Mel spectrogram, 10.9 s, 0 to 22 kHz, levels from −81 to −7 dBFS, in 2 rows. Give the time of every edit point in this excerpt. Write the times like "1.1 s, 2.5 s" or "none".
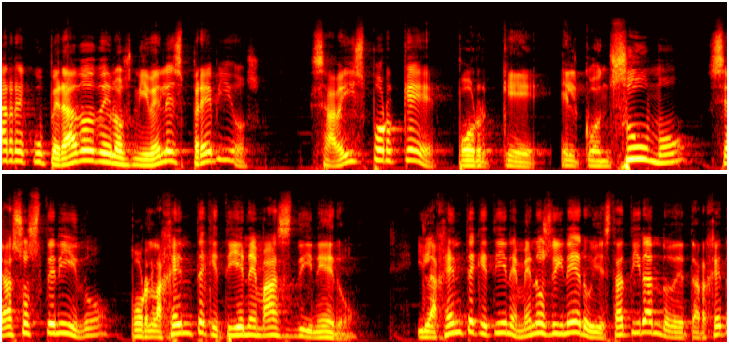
3.3 s, 4.1 s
